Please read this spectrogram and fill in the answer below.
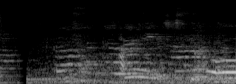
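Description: Music cuts off a quarter of a second in, then people's voices, children's among them, talking and calling out.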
